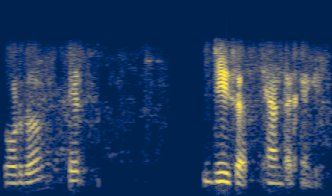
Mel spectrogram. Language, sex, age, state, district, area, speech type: Hindi, male, 30-45, Madhya Pradesh, Harda, urban, conversation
